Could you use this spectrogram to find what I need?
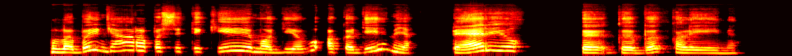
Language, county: Lithuanian, Vilnius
